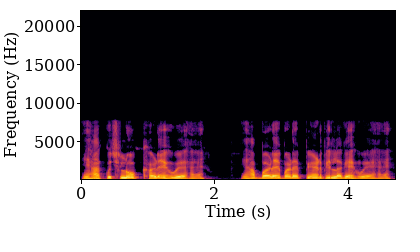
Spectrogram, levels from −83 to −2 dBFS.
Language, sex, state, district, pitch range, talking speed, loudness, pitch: Hindi, male, Jharkhand, Ranchi, 145-170 Hz, 180 wpm, -15 LUFS, 160 Hz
